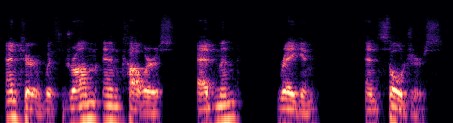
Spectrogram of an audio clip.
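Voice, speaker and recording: A man's voice: on the low side, a little slow, fairly bright tone. A man reading lines and directions in a readers' theatre production of Shakespeare.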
